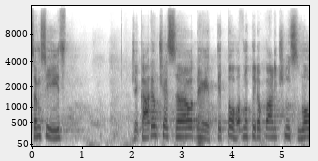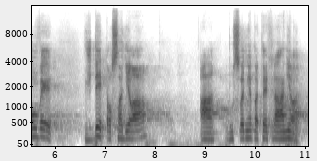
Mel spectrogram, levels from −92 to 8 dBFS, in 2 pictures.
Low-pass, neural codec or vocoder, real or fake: 14.4 kHz; codec, 44.1 kHz, 2.6 kbps, DAC; fake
